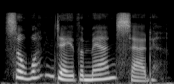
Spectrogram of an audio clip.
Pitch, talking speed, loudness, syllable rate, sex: 255 Hz, 205 wpm, -18 LUFS, 4.6 syllables/s, female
